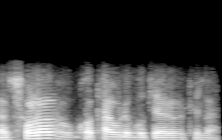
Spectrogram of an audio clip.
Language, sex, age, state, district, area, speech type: Odia, male, 30-45, Odisha, Kandhamal, rural, conversation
